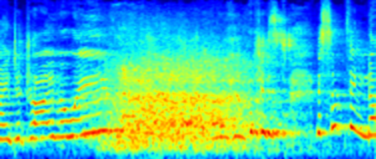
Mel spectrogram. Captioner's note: audience laughing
